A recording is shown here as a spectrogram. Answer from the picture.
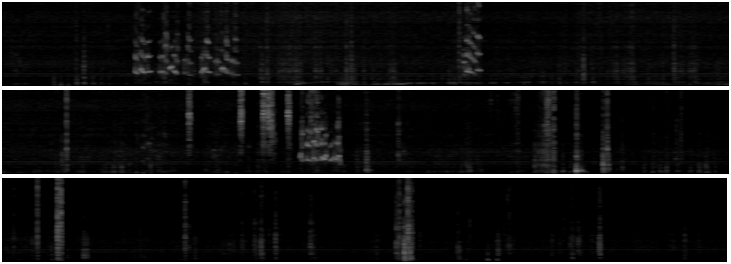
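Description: Chicken of the woods mushroom strips frying in oil in a pan: irregular crackling and spitting pops, some in quick clusters, over a faint sizzle.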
